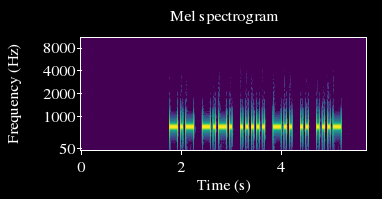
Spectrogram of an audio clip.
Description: Morse code, heard as a keyed tone, about 22 wpm, 700 Hz. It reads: KC5DIV
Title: USA Call Signs - 6 Characters - Repeated 2x - 22wpm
